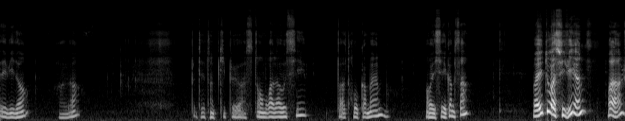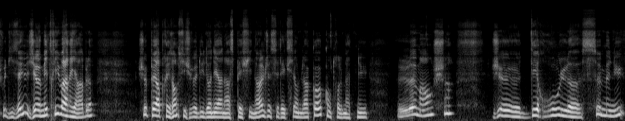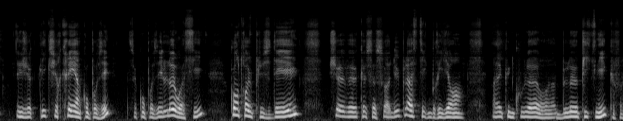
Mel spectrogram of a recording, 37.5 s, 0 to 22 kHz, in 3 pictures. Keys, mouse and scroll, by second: 0.6-2.3 drag, 2.4-2.7 scroll down 1, 3.1-3.7 right drag, 3.8 scroll up 1, 5.8 click, 9.7 click, 11.0-14.0 drag, 14.2 right click, 15.1 click, 17.9 click, 20.6 ctrl+click, 24.9 click, 26.2 click, 28.0 click, 29.7 ctrl+d, 31.0 click, 32.4 click, 34.2 click, 36.0 click, 37.3 click.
